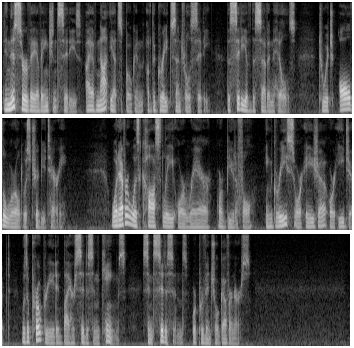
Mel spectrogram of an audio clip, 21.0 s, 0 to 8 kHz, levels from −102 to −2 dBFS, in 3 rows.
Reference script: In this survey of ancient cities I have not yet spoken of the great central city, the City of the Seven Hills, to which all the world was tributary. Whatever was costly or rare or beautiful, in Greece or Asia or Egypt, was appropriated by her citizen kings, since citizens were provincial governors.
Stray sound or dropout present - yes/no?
no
